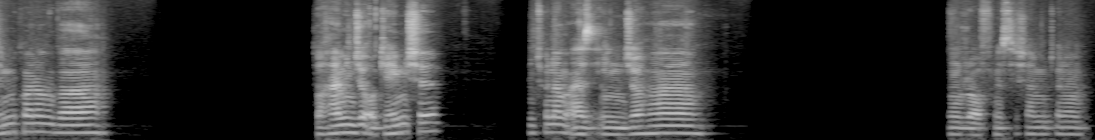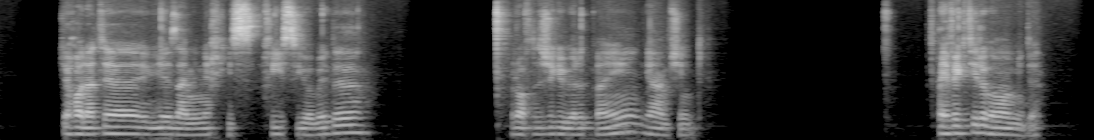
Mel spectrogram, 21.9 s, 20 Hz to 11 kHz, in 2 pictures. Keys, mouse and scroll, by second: 1.0 click, 1.0-3.8 scroll down 2, 12.5-14.5 drag, 13.1 scroll up 1, 13.7 middle click, 14.5-16.8 middle drag, 16.8-20.5 drag, 21.0-21.7 scroll down 1, 21.7 scroll up 1.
